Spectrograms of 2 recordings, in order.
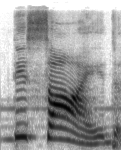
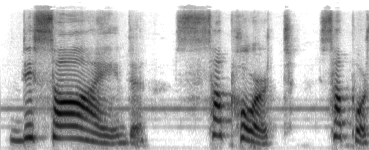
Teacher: For example, you say decide. So you use high pitch when you say the second syllable of the verb. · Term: second syllable is stressed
